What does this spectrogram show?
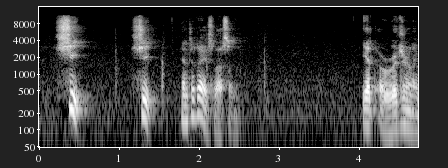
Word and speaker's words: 系: Now we have another similar-looking character, also pronounced fourth tone, 系, in today's lesson.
